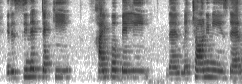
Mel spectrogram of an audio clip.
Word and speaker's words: synecdoche: Then synecdoche, that is the pronunciations which many of you, many students are actually uttering in a say mistake, by mistake they pronounce it in different manner. It is synecdoche, hyperbole, then metonymy is there, many are there, we know.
